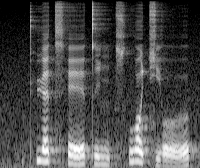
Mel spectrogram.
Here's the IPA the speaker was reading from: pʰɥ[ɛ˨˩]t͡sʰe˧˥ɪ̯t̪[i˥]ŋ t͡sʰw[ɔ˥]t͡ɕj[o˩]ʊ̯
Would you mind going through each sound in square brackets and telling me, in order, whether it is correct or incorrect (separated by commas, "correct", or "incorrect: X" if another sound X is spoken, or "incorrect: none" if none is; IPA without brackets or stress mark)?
incorrect: ɛ˥˩, incorrect: i˨˩, incorrect: ɔ˥˩, incorrect: o˨˩˦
